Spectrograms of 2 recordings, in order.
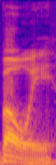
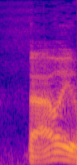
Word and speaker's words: Bowie: I always thought it was Bowie. I thought, well, it's a Scottish name, must be Bowie. But nobody in Scotland pronounces it like that. Pronounce it Bowie.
